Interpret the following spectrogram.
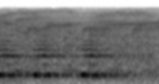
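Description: A steady, mid-pitched horn-like tone that cuts in suddenly and swells loud three times in quick succession, over the background noise of the race hall.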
